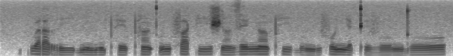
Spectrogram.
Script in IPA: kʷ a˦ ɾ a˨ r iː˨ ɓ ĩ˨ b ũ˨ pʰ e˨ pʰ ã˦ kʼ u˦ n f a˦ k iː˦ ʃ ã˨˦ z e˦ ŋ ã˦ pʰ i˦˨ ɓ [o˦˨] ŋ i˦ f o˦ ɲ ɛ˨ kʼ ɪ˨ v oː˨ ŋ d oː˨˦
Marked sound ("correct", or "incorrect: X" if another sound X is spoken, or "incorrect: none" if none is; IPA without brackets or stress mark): incorrect: o˨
